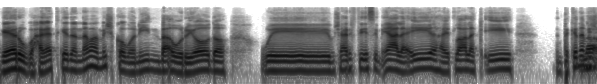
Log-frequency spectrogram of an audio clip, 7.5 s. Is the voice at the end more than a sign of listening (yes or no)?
no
